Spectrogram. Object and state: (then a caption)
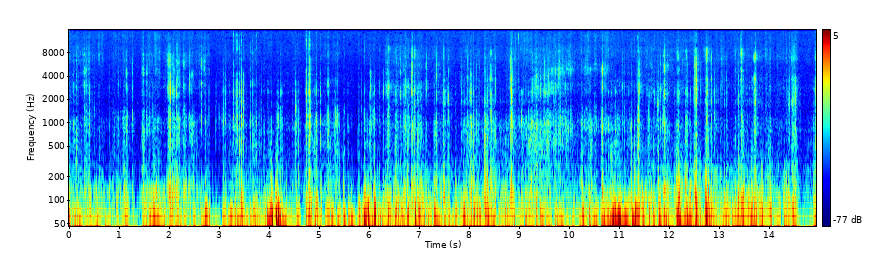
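Faux snakeskin laptop sleeve. Long acrylic nails scratch and tap an iridescent faux snakeskin laptop sleeve, a padded, holographic snake-textured faux leather sleeve held close to the microphone. The sound is a steady, dense stream of dull, crunchy scratches and soft taps, heavy in low rumble with little brightness, swelling briefly around a few firmer strokes.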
